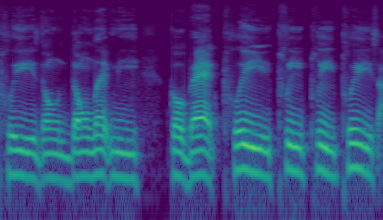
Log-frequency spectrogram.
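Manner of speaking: imploring, begging, pleading with repeated please. Retelling own past words while crying in the bathroom at work: retelling own begging and pleading. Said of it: "I'm begging and pleading to whoever is listening".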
